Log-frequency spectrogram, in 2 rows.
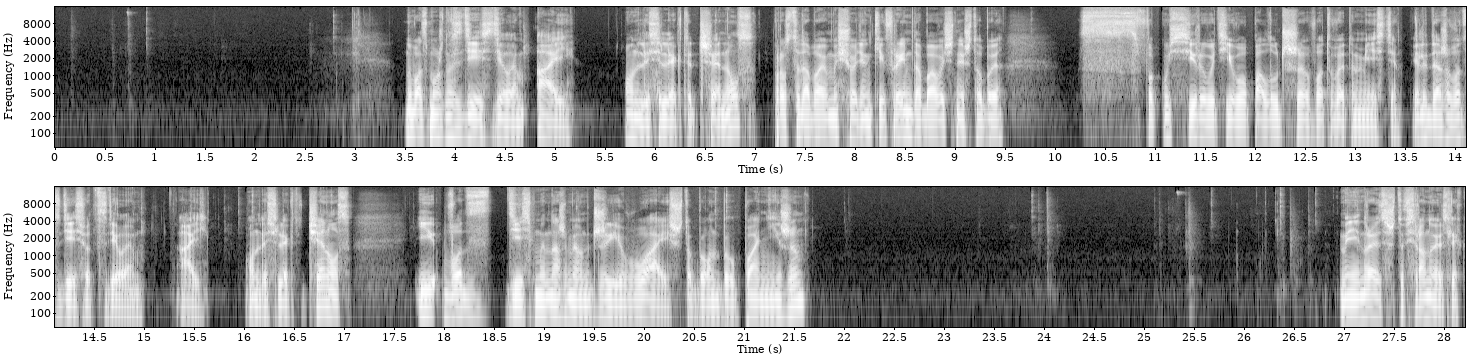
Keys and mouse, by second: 0.6 space, 0.9-2.9 drag, 4.7 i, 7.4 right click, 9.8-14.3 drag, 15.0 i, 16.8 right click, 18.8 g, 21.3-24.0 drag, 24.0 space, 25.2 space, 25.7 middle click, 26.8 middle click, 27.6 right click.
